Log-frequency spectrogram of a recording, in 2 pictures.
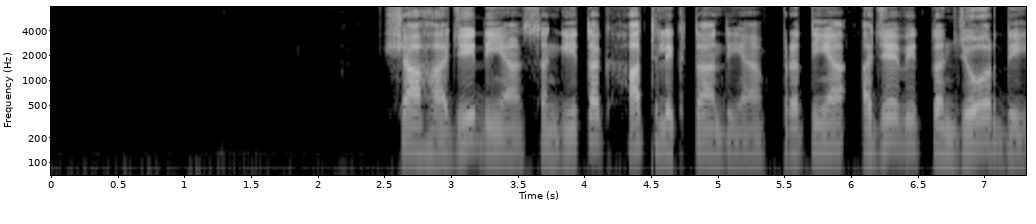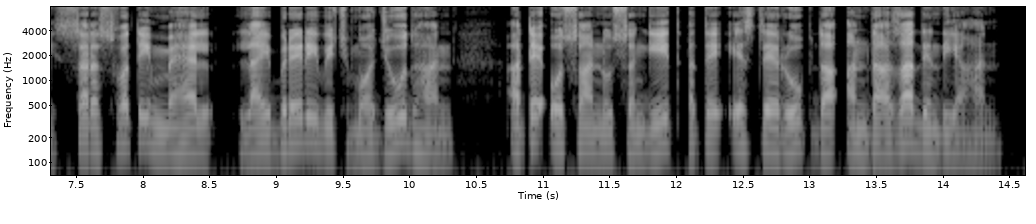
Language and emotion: Punjabi, neutral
